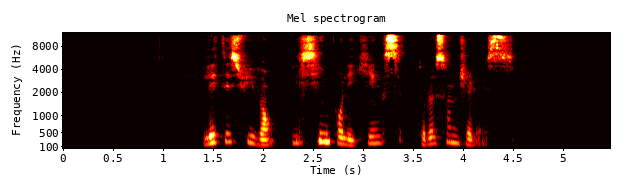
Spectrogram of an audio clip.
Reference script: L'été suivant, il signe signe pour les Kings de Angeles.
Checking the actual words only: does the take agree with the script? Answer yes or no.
no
